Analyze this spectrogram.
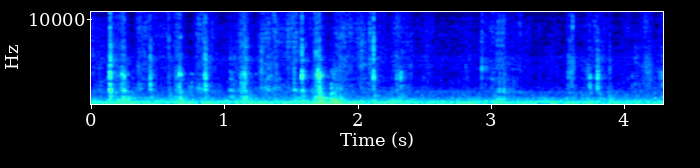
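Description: Light, irregular clicks and taps of a steel nut driver turning a screw in the dishwasher motor's sheet-metal mounting brace, loosening it to free the motor, over a faint steady hum.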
